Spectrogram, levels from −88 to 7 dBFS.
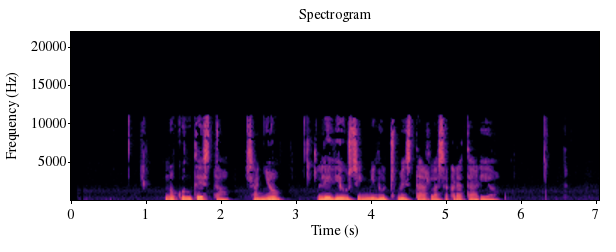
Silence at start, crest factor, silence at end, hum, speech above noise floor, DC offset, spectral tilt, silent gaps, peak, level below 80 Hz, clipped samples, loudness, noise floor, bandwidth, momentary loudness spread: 1.25 s; 18 dB; 1.35 s; none; 45 dB; under 0.1%; -5.5 dB/octave; none; -8 dBFS; -72 dBFS; under 0.1%; -24 LUFS; -68 dBFS; 11.5 kHz; 17 LU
